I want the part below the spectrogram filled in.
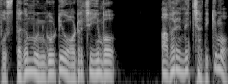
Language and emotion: Malayalam, fearful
